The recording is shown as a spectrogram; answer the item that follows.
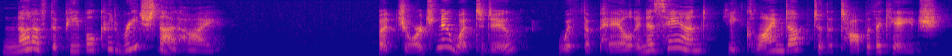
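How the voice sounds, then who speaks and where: A woman reads a children's story aloud in a bright, fairly high voice. Her delivery is unhurried and theatrical, with very wide swings in pitch. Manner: deliberate, animated storytelling delivery. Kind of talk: expressive scripted children's story narration.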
